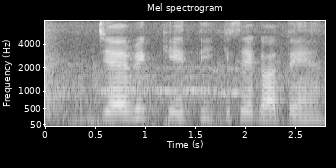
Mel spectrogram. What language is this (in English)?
Hindi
